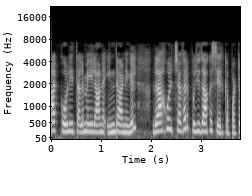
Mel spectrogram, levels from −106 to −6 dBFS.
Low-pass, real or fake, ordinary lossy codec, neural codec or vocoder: 7.2 kHz; fake; Opus, 64 kbps; codec, 24 kHz, 1.2 kbps, DualCodec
